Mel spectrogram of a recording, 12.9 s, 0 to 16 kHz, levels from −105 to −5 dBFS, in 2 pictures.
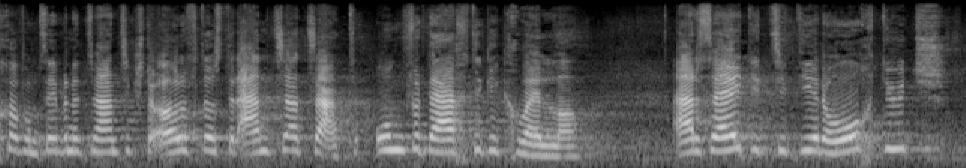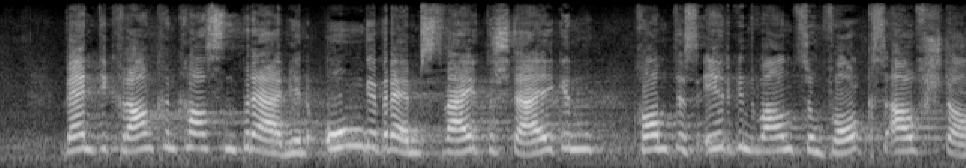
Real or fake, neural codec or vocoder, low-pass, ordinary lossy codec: fake; vocoder, 44.1 kHz, 128 mel bands, Pupu-Vocoder; 14.4 kHz; none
